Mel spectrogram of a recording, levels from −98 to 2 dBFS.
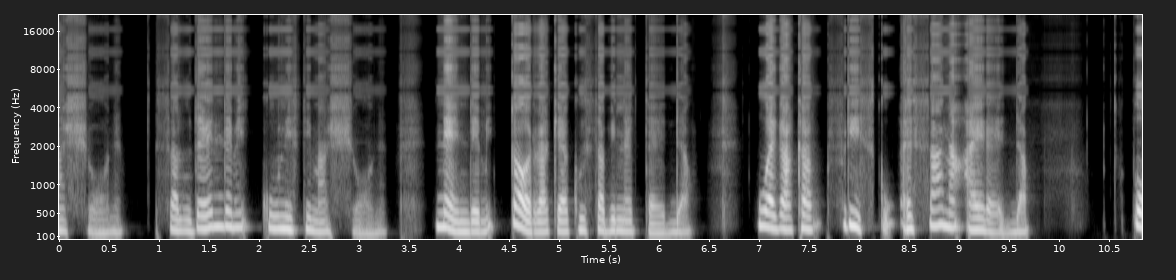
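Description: Throughout the speech, imaging from sample-and-hold upsampling adds a bright, metallic fizz. Each sample was simply repeated, with no smoothing. The lowest mirror copy sits between about 5.5 and 11 kHz, about 20 dB below the speech, which fits an original rate near 11 kHz.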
